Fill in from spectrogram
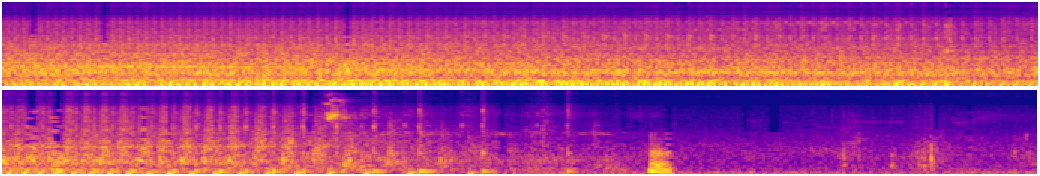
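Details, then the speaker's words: Free old Craftsman hydrostatic riding mower with a single-cylinder engine, given away as non-running, restarted on its own old fuel. It runs at a steady beat, then the firing slows and it dies. Owner suspects the dirty carburetor has no idle circuit and starves below a certain rpm; it needs cleaning. "I don't think it has an idle circuit in the carburetor soon as we went down below a certain rpm it starved itself"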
